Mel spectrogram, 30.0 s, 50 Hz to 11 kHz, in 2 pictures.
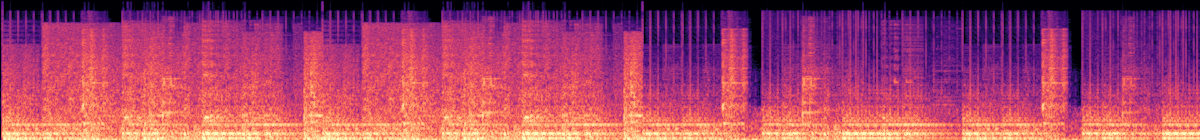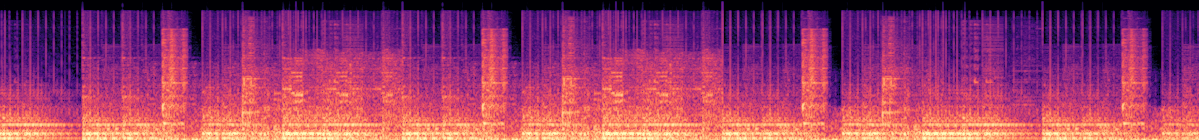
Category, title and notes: Music > Multiple instruments
Demo Track #3132 (Industraumatic)
Cyberpunk, Games, Horror, Industrial, Noise, Sci-fi, Soundtrack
